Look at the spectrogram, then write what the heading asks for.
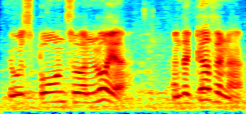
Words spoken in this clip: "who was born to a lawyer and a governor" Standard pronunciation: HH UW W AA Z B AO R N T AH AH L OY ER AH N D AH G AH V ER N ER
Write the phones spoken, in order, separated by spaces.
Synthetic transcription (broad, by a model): HH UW W AA Z B AO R N T AH AH L OY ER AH N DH AH G AH V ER N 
